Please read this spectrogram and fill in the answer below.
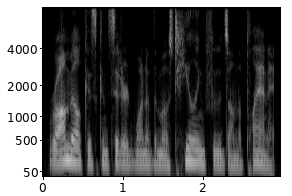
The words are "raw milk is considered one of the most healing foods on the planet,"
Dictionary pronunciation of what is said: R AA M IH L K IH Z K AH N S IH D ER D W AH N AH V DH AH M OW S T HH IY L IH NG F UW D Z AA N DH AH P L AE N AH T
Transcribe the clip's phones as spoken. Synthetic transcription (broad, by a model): R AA M IH L K IH Z K N S IH D ER D W AH N AH V DH AH M OW S T HH IY L IH NG F UW D Z N DH AH P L AE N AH T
